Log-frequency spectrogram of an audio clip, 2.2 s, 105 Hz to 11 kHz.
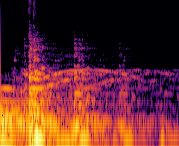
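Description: Electric guitar played through a Zoom MS-50G multi-effects pedal set to its Dist+ distortion model: a held distorted chord gives way to a sharp pick attack about a third of a second in, which rings on and fades away.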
